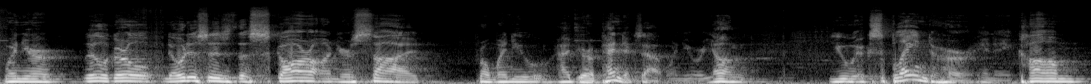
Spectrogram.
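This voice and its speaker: A middle-aged man giving a humorous father of the bride speech, telling stories slowly with deliberate dramatic pauses. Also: mid-range voice, mellow, reverberant, dull audio.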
